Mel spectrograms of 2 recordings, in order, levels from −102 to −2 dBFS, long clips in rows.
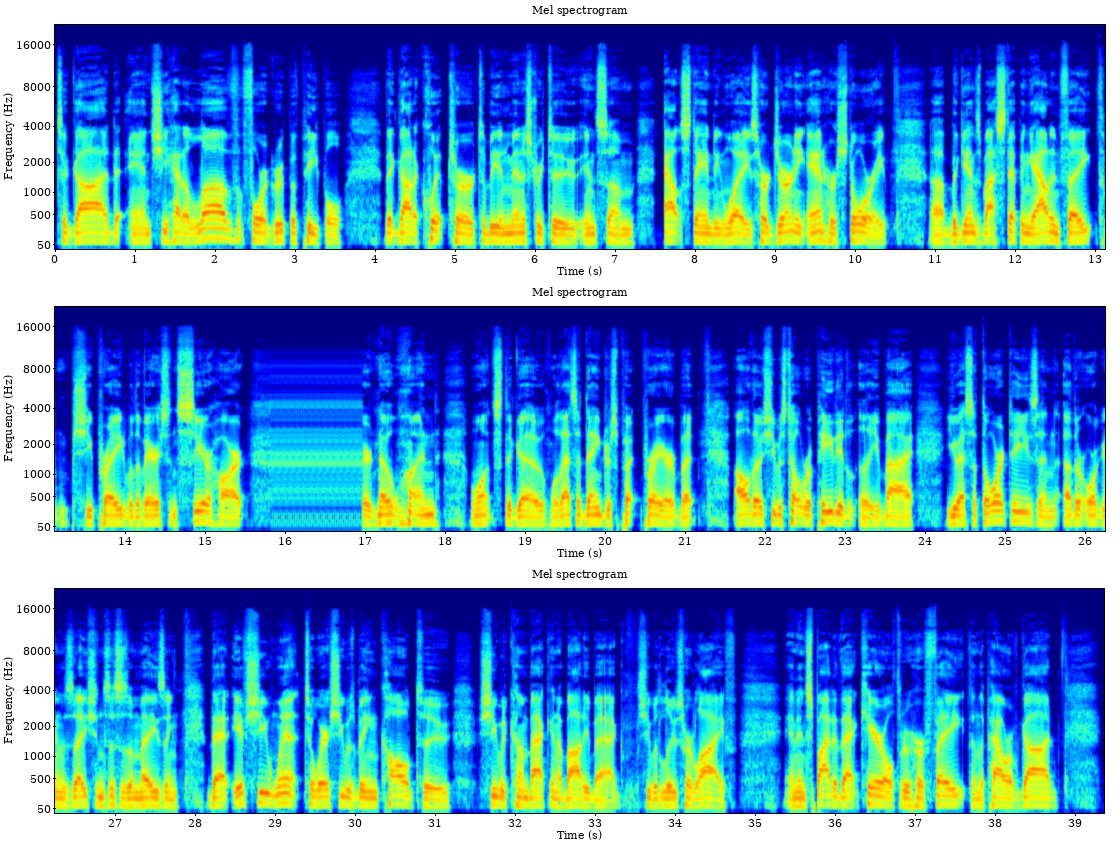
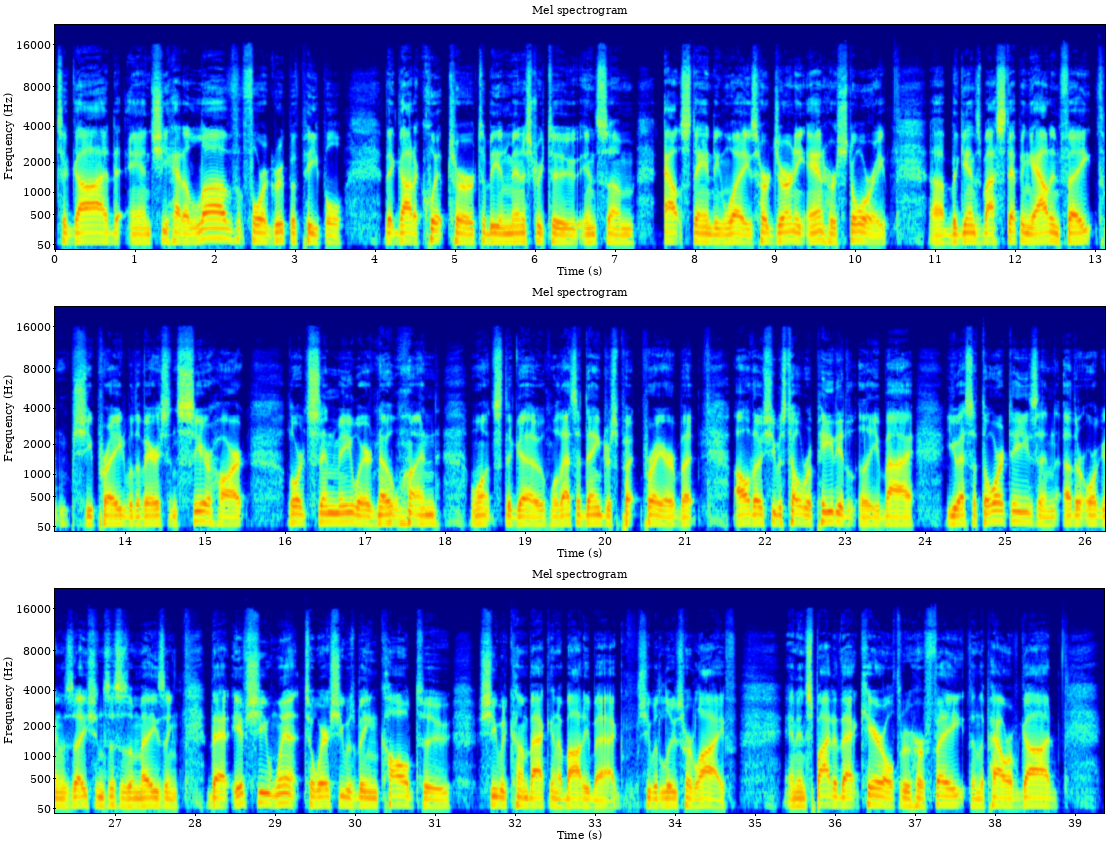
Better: second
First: audio freezing; at 16 s for 1 s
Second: none

